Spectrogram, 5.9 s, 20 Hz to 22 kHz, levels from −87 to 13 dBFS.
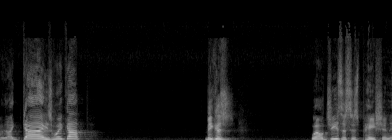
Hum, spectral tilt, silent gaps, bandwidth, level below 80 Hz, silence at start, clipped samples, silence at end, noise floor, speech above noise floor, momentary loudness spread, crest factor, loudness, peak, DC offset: none; -4.5 dB/octave; none; 17 kHz; -76 dBFS; 0 s; under 0.1%; 0 s; -73 dBFS; 48 dB; 9 LU; 20 dB; -25 LUFS; -8 dBFS; under 0.1%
